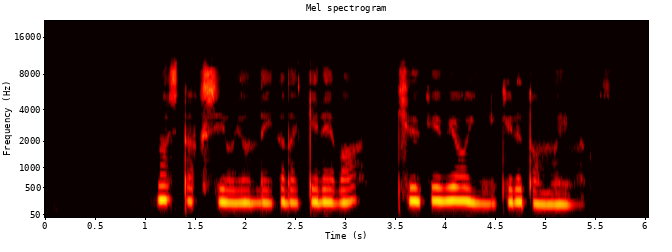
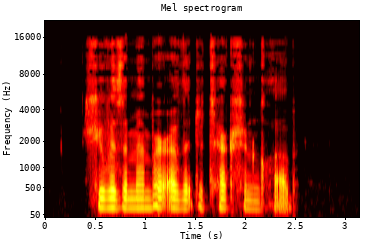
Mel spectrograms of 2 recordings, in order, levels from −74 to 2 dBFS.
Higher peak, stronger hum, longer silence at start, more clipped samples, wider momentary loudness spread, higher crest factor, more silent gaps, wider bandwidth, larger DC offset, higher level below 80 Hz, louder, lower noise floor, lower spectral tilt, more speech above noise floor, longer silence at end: second, -16 dBFS vs -2 dBFS; neither; first, 1.1 s vs 0.4 s; neither; about the same, 9 LU vs 9 LU; about the same, 16 dB vs 20 dB; neither; second, 10.5 kHz vs 16.5 kHz; neither; second, -84 dBFS vs -62 dBFS; second, -32 LUFS vs -22 LUFS; first, -76 dBFS vs -67 dBFS; about the same, -4 dB/octave vs -4.5 dB/octave; about the same, 45 dB vs 46 dB; about the same, 0.65 s vs 0.7 s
